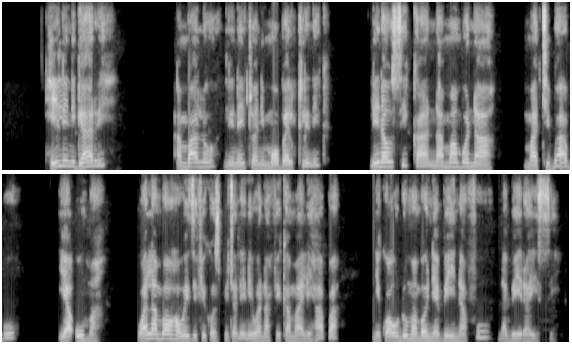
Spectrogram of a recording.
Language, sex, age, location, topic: Swahili, female, 25-35, Nairobi, health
